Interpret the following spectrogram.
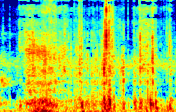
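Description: Paper instruction leaflet rustling and crinkling as it is unfolded and handled, with a sharper crackle a little past the middle.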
